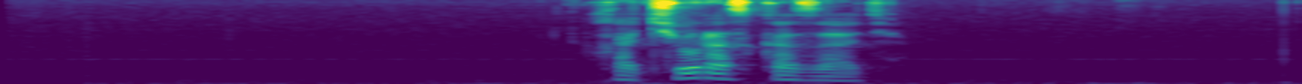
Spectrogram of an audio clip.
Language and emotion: Russian, neutral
